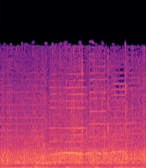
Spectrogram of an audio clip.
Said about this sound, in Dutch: Graag nog eens een overdovend applaus voor deze vier helden.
